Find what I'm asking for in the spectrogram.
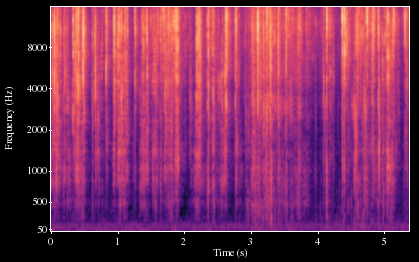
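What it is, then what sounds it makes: Plastic-film biscuit pack being crinkled. A small, full plastic-film biscuit pack is crinkled, squeezed and stretched flat by both hands. It makes dense, bright crinkling and crackling in rapid bursts, with no low end and no ring after each crackle.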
